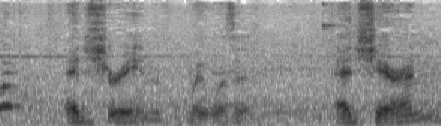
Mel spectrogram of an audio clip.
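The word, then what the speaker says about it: Ed Sheeran: Ed sharen M yeah what' you call him Ed Shireen wait was it Ed Sharon how do I say his name I don't know Ed Shireen it's Ed Sharon Eder Ed Sheran Shar oh whatever in France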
